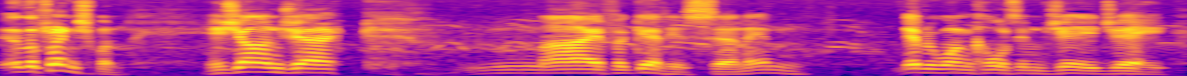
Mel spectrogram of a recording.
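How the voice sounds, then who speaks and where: A man's voice: mid-range voice, animated, measured pace, slight background noise, close to an everyday voice. An actor playing a polite male visitor, mild and curious, in a radio drama.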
